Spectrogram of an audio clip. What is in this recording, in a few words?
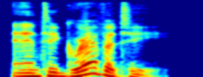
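"antigravity", British English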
